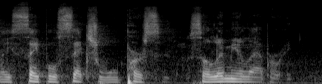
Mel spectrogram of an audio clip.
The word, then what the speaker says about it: sapiosexual: What I described to you guys is called a sapiosexual person. So let me elaborate. So, sapiosexual or sapo? Sapiosexual. How you spell it? S-A-P-I-O? S-A-P-I-O. That's sapiosexual.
